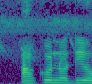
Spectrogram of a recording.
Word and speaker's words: আকন্দি: তবে এটাকে আকান্দি হিসেবেই বলা হয় বা আক নদীও বলা হয় অনেক এলাকায় উচ্চারণের ভিন্নতার ক্ষেত্রে।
